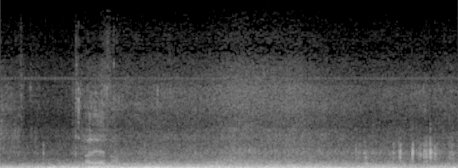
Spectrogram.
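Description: Rough sea with big ocean waves surging around a small fishing boat, a loud, steady wash of surf and wind buffeting close by, with brief faint voices in the background.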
